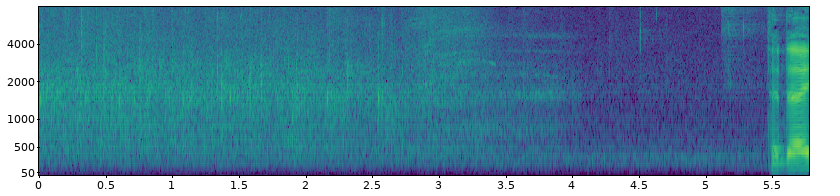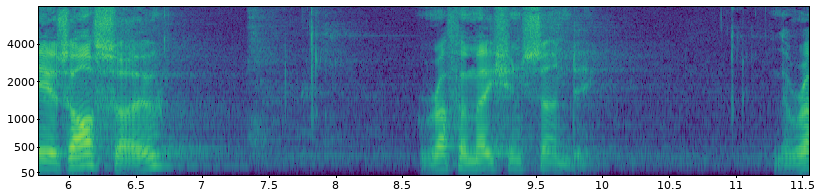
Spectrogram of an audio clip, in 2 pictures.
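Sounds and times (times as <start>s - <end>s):
audience applauding: 0.0s - 3.6s
speech: 5.5s - 6.9s, 8.7s - 10.0s, 11.3s - 11.5s.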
